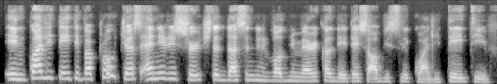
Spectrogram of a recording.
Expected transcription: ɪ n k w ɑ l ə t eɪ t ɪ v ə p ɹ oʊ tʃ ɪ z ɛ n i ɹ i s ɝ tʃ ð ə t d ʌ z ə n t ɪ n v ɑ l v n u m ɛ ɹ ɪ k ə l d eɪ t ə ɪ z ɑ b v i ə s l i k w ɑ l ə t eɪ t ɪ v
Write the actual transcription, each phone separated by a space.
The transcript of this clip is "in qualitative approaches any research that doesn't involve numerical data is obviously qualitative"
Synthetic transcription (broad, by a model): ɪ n k w ɑ l ə t eɪ t ɪ v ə p ɹ oʊ tʃ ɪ s ɛ n i ɹ i s ɝ tʃ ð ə t d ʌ s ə n t ɪ n v ɑ l v n u m ɛ ɹ ɪ k ə l d eɪ t ə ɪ s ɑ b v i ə s l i k w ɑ l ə t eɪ t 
